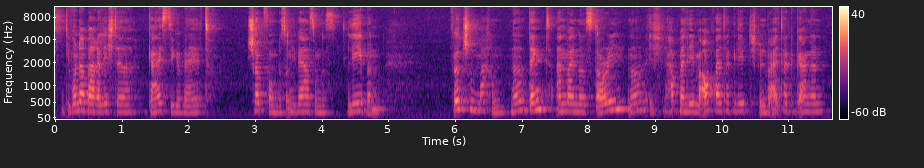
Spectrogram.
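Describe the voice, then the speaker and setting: A woman's voice: a little high, steady tone, unhurried, darkish tone, roomy sound. A woman giving a casual tarot card reading, talking chattily with many tag questions and fillers. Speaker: tarot reader.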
